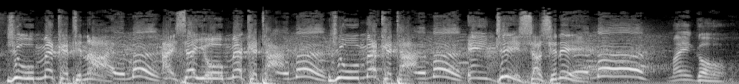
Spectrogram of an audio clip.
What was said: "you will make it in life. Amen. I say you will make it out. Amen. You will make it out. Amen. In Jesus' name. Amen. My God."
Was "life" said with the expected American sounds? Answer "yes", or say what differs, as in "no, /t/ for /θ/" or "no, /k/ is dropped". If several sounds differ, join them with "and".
no, /f/ is dropped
